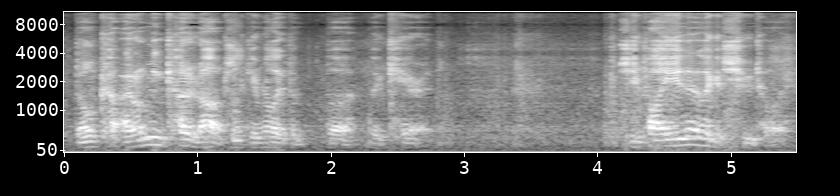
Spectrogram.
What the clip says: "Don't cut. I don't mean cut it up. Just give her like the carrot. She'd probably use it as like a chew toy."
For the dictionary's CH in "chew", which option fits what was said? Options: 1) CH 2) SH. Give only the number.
2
